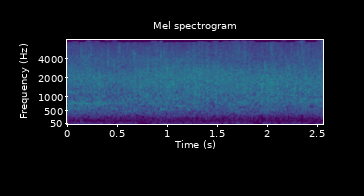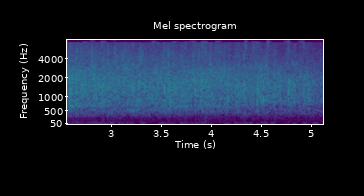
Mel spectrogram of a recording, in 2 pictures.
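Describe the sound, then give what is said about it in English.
Sustained applause from an audience, a dense, steady wash of many hands clapping at once for about five seconds, holding loud and even before easing slightly at the end. “I think I got 30 claps on that point right there.”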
